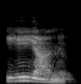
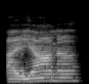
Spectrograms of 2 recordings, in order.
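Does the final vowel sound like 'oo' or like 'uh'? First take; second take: oo; uh. First: The final vowel sounds like 'oo'. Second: The final vowel sounds like 'uh'. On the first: The speaker calls it right. "but it's U" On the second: The speaker calls it wrong. "they're pronouncing the U like uh"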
